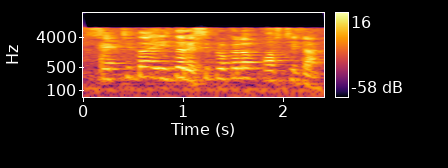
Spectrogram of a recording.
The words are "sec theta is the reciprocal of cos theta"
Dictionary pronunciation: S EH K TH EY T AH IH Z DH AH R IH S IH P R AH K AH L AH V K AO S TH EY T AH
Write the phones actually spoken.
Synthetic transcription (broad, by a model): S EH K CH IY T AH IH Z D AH R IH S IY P R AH K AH L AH P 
